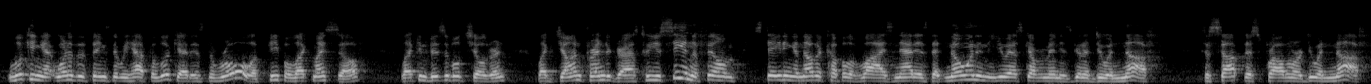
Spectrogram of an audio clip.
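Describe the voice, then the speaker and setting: Emphatic American man, high-pitched and mellow. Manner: emphatic, accusatory, insistent. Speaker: interview guest, genocide investigator. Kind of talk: opinionated news interview commentary. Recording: dull lo-fi audio.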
